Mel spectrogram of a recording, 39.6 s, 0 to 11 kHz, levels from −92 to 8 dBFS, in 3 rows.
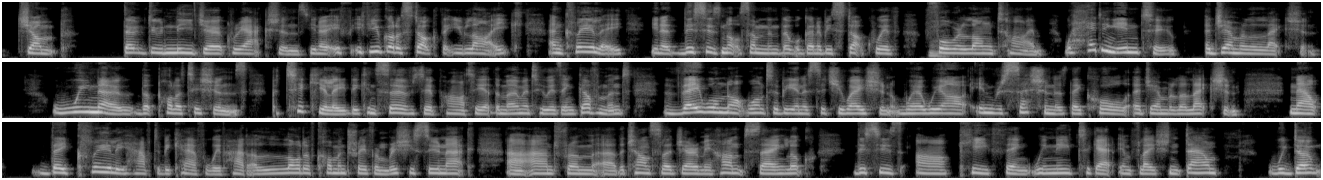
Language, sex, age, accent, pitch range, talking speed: English, female, 40-59, British, 180-210 Hz, 175 wpm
